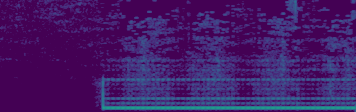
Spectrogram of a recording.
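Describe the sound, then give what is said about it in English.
A telephone ringing tone on an outgoing call: after a brief silence, a single steady electronic tone comes in and holds unbroken to the end, faint and alone. “Answer the phone, you son of a bitch.”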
